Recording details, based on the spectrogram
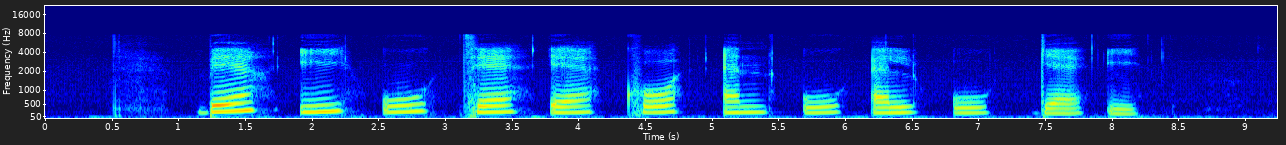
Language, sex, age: Norwegian, female, 30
